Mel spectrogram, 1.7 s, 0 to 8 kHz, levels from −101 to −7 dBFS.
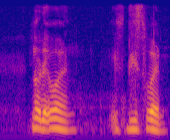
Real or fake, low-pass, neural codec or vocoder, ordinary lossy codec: real; 7.2 kHz; none; none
